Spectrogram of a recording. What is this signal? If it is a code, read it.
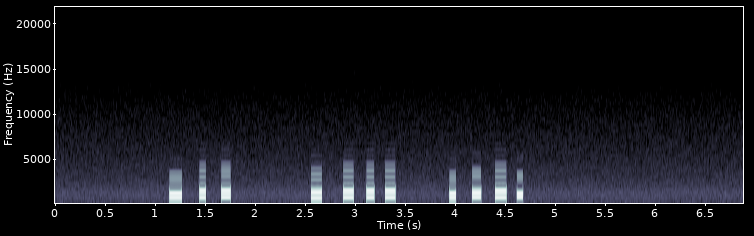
DTMF, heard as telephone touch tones, dialled by hand, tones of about 90 ms. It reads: 169 2666 1867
